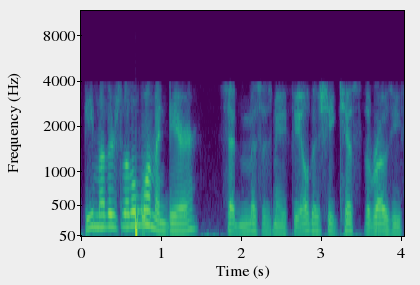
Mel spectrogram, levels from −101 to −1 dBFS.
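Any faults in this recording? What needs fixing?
The speech has been through the GSM full-rate codec for its whole length, at a rate that fits 13 kbit/s. That coder keeps a simple vocal-tract filter and rebuilds the excitation from sparse, regularly spaced pulses, discarding most of the fine detail, and it passes nothing above 4 kHz. The damage is plainly audible: a dull, band-limited tone with a buzzy, gravelly grain over the voice. To prevent it, capture or route the speech over a wideband path instead of through a GSM full-rate leg.

There are GSM bit errors from 0.68 to 0.81 s and again from 2.30 to 2.45 s. In each burst, corrupted bits reached the decoder and scrambled the filter, pitch and gain values it uses to rebuild each frame, across a short run of consecutive frames. The spectral shape lurches and the level jumps, so the voice breaks into squawks, pops and a gargling sound for those moments before the decoder recovers. 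To prevent it, use a stronger radio link or stronger channel protection so that errored frames are concealed rather than decoded.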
